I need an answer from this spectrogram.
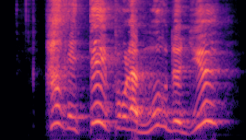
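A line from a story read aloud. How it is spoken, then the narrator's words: Alarmed cry. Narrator (French): s'écria-t-elle en voyant Croas tirer un pistolet de sa ceinture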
